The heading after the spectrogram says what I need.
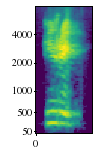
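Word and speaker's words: חיריק: Hirik. Hirik. Hirik. And like I told you, no, when you say hirik, you are forced to smile.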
